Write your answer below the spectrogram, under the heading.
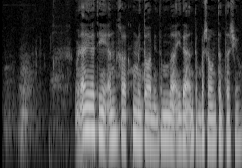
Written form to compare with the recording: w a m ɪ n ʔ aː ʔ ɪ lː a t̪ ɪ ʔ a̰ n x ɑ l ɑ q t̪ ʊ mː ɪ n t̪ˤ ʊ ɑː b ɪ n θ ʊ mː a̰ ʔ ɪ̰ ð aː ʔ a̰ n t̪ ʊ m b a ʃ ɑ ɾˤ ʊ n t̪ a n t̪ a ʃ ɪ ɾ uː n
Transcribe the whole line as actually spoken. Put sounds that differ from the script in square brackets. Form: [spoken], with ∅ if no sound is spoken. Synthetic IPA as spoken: w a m ɪ n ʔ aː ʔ ɪ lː a t̪ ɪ ʔ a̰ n x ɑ l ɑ q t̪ ʊ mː ɪ n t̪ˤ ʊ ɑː b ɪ n θ ʊ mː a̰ ʔ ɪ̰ ð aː ʔ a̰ n t̪ ʊ m b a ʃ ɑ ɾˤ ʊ n t̪ a n t̪ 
